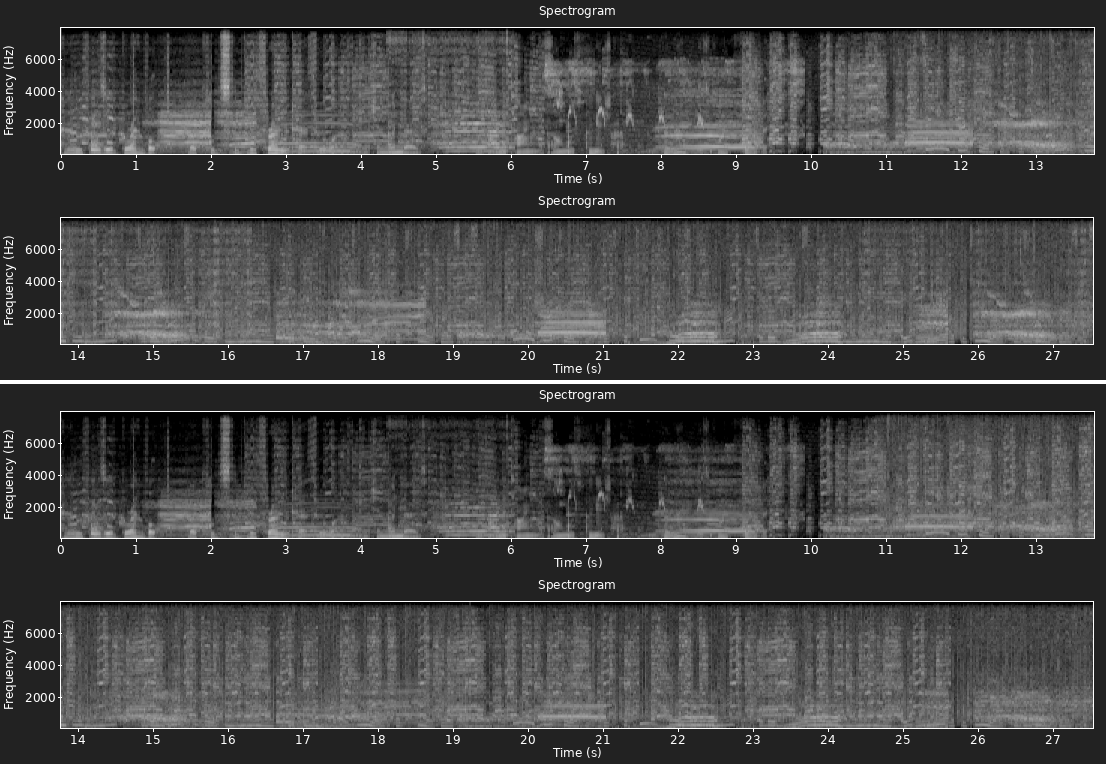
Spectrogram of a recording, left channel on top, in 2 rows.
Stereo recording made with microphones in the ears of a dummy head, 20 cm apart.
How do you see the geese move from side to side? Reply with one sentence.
You can hear the geese travel towards the right.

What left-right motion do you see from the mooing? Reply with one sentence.
You can hear the mooing stay in one place.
